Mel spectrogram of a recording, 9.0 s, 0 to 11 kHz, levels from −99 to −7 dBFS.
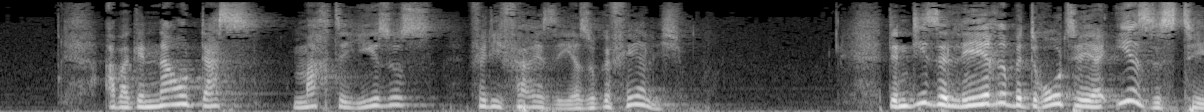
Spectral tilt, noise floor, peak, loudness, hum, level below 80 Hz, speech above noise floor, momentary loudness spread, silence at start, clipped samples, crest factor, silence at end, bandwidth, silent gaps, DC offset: -5 dB/octave; -58 dBFS; -8 dBFS; -25 LUFS; none; -46 dBFS; 34 dB; 18 LU; 0.5 s; under 0.1%; 18 dB; 0 s; 10.5 kHz; none; 0.1%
